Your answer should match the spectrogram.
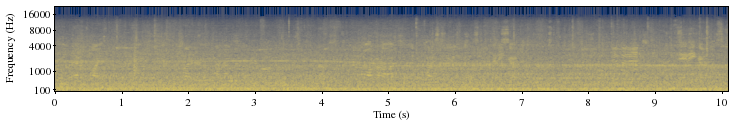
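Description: Steady low drone of a boat engine running at a constant speed, under a continuous noisy hiss.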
